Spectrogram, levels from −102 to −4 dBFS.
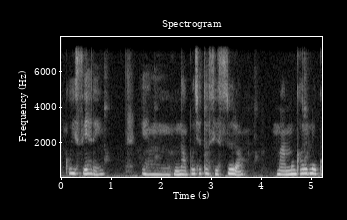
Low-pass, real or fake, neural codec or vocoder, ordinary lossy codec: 7.2 kHz; real; none; none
